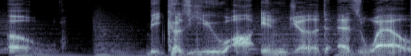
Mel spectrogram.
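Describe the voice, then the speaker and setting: Man in a put-on character voice at a very slow pace, with faint music in the background. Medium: audio drama. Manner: slow, solemn, ancient.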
